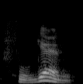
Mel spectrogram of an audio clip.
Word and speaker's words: Fugen: And here is a Japanese where he is known as Fugen. That's the Japanese pronunciation of those same two characters.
